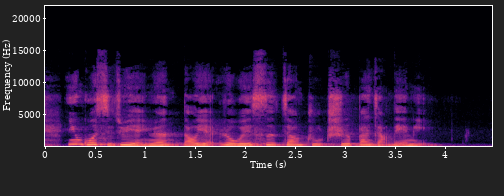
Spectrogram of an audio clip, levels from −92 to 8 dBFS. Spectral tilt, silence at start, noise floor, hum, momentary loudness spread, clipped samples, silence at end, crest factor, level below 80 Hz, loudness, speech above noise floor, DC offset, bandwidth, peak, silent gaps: -5 dB/octave; 0 s; -59 dBFS; none; 6 LU; under 0.1%; 0.55 s; 14 dB; -56 dBFS; -25 LUFS; 34 dB; under 0.1%; 14.5 kHz; -12 dBFS; none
